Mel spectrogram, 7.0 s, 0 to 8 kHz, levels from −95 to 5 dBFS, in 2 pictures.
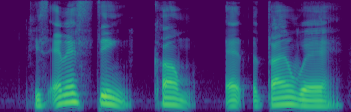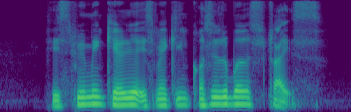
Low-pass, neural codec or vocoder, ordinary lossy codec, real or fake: none; none; none; real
